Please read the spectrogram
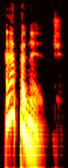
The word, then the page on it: appanage: British English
